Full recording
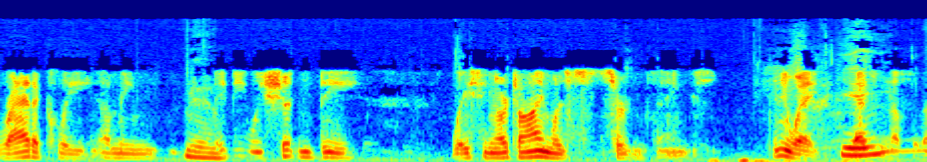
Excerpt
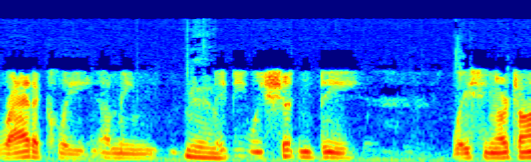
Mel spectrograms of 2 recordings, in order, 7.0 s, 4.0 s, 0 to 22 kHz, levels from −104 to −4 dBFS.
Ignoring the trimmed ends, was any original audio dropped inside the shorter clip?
no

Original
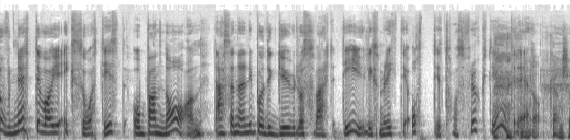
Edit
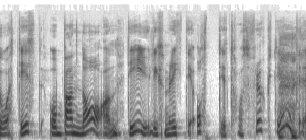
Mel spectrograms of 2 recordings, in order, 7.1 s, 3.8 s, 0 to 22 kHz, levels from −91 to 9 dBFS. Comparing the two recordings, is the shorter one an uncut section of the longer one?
no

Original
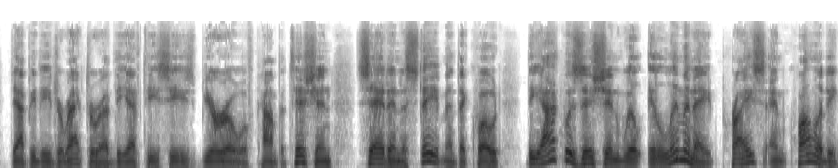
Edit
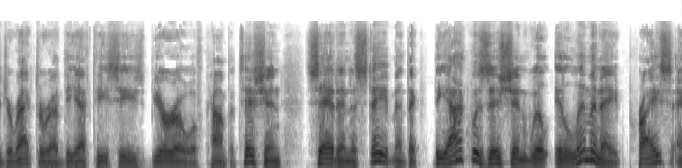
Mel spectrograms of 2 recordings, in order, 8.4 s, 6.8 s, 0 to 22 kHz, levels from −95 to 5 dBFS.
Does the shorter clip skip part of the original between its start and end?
yes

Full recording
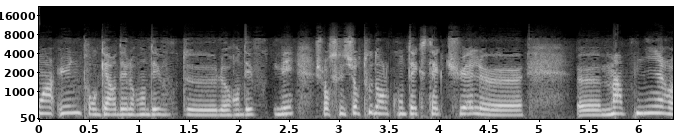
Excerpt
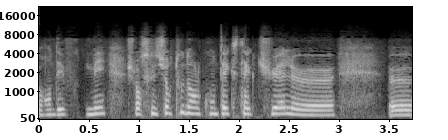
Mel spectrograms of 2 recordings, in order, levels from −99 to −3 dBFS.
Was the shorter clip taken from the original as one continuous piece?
yes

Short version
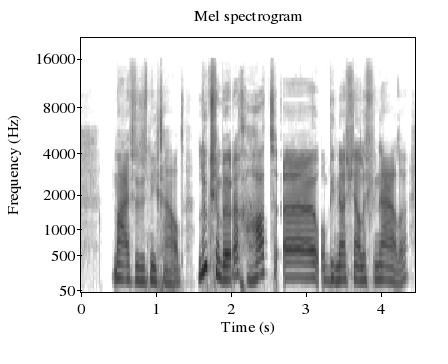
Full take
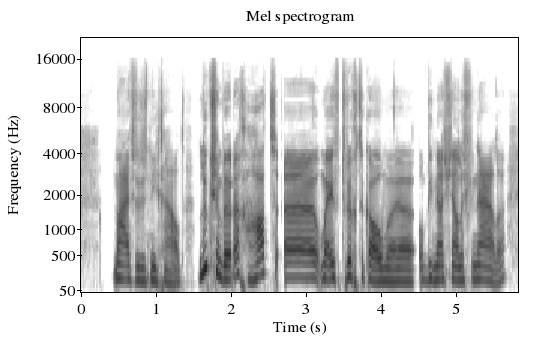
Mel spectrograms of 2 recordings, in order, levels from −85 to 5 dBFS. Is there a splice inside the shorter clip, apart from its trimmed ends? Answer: yes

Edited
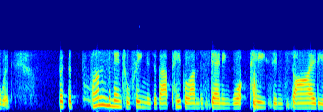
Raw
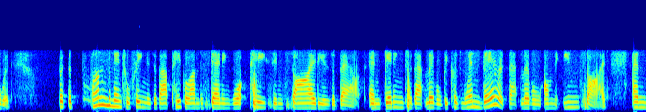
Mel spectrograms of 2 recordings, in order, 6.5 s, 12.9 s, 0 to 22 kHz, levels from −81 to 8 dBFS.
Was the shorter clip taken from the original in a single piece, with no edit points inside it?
yes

